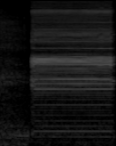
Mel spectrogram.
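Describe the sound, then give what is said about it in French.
A loud basketball buzzer blares suddenly after a brief hush and holds one harsh, steady electronic tone for just over a second before cutting off. “Buzzer beater.”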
